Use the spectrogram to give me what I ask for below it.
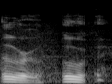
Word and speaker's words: Uru: dying star yes and the metal is called uru is that what you said yeah yeah you are you and then you pronounce the name of the hammer mill near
